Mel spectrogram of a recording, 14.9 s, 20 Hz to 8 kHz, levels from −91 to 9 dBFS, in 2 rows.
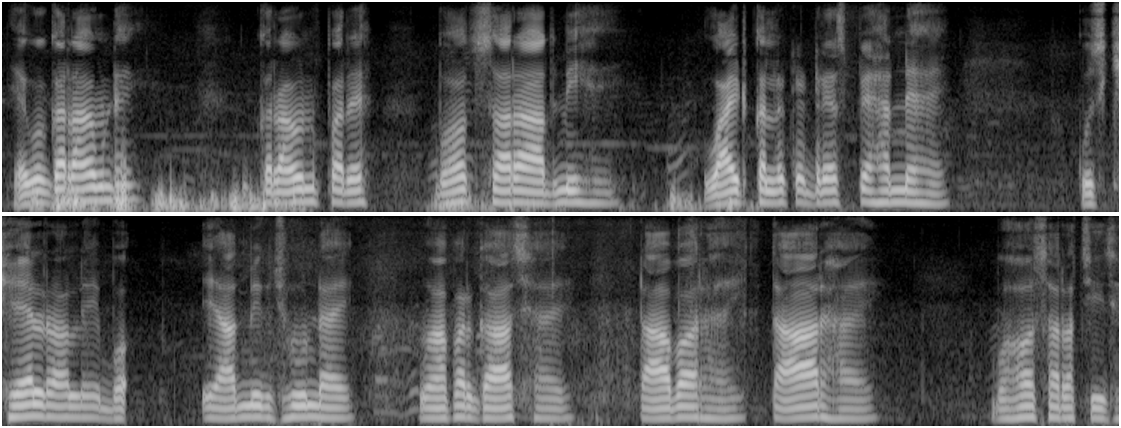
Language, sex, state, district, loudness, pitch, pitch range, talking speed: Magahi, male, Bihar, Jamui, -19 LUFS, 150 Hz, 135-160 Hz, 145 wpm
